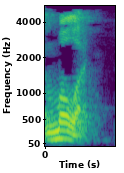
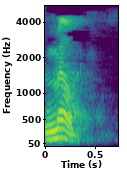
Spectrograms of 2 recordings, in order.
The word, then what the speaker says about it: Molech: Because vowels have been placed in there to pronounce it Molech. But you can also pronounce the same exact word, Melech, which means a servant of.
